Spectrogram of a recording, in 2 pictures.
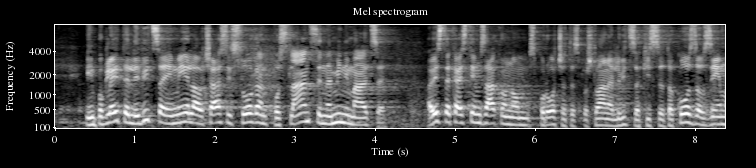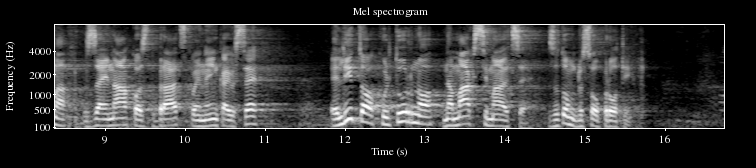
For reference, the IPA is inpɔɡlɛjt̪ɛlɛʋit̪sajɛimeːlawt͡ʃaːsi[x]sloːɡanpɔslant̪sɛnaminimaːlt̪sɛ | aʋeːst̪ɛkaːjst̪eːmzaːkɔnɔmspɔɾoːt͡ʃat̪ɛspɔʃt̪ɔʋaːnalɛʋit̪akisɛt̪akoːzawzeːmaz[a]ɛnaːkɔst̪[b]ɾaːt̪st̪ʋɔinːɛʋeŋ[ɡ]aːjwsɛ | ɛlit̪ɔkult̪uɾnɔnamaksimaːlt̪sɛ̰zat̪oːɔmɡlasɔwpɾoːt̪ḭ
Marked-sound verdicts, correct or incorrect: correct, correct, correct, incorrect

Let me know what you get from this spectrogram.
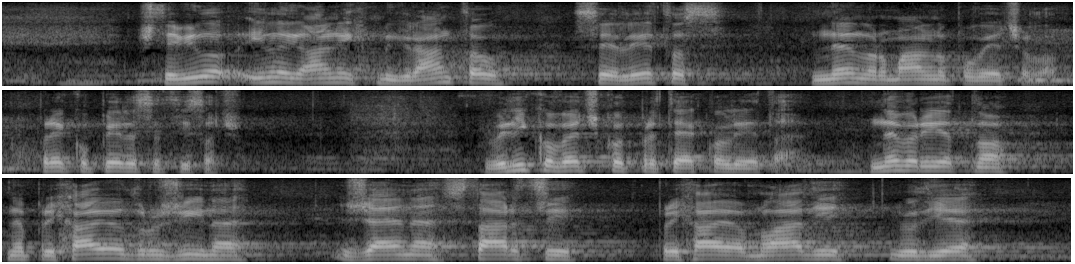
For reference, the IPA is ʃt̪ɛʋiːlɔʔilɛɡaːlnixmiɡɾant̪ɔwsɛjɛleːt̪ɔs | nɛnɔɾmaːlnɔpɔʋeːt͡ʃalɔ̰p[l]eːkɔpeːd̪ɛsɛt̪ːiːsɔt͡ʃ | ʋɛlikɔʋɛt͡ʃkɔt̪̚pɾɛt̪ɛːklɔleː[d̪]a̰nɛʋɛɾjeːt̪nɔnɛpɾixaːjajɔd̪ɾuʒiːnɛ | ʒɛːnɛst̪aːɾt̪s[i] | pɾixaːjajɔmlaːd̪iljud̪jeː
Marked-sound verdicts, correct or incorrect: incorrect, incorrect, correct

